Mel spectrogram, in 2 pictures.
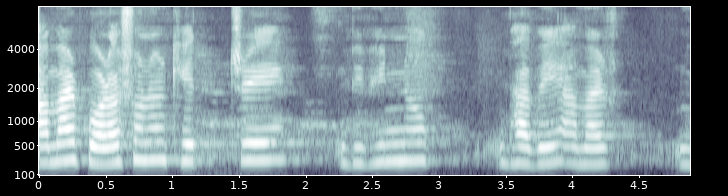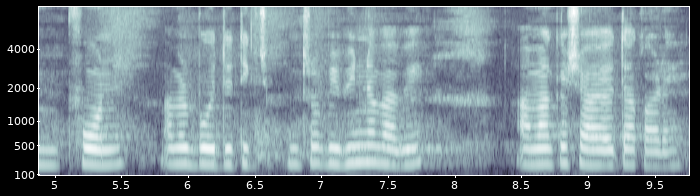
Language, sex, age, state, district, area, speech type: Bengali, female, 18-30, West Bengal, Purba Bardhaman, urban, spontaneous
